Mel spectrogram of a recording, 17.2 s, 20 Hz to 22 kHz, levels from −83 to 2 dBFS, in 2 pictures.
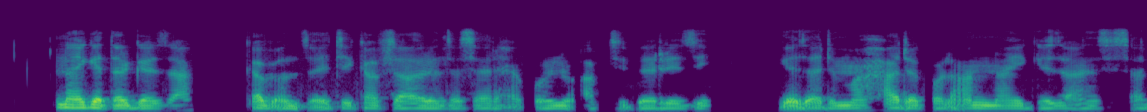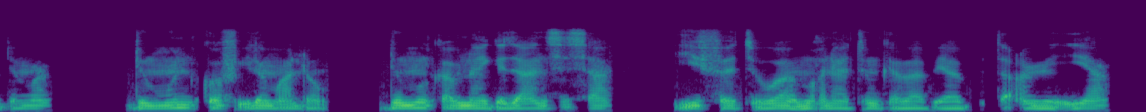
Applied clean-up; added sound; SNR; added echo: none; none; none; none.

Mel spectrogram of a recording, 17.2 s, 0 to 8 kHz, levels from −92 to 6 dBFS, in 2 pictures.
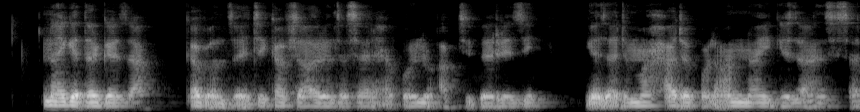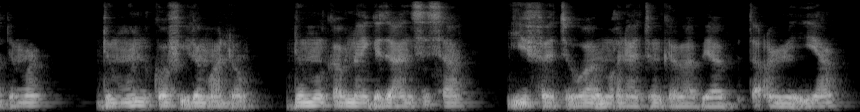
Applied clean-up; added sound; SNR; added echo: none; none; none; reverberation time 0.3 s.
